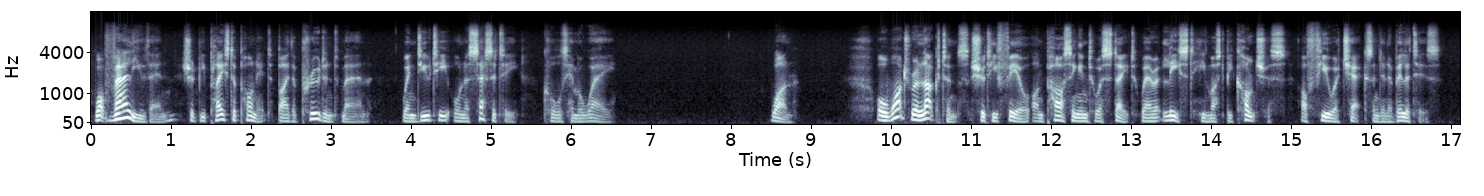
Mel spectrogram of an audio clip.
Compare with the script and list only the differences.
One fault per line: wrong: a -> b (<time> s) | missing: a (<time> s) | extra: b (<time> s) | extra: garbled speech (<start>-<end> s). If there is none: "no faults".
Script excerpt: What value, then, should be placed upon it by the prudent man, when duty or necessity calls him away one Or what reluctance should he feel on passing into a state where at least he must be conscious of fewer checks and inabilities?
no faults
